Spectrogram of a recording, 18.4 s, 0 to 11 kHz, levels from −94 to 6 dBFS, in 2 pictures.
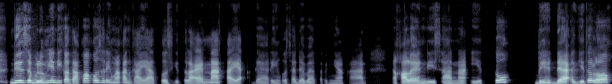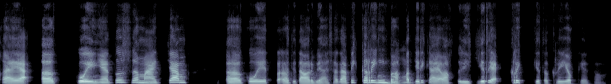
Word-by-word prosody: dia 225 +3 +6
sebelumnya 215 -1 +5
di 235 -4 -1
kotaku 195 +1 +1
aku 255 +2 +2
sering 215 -3 -4
makan 200 -2 -4
kayak 170 -1 -5
toast 175 +1 -6
gitulah 170 +1 -2
enak 195 +1 0
kayak 165 -3 -3 0.2
garing 160 +3 -15
terus 180 -1 -17
ada 160 -1 -9
butter-nya 155 +1 -14
kan, 135 -1 -15 0.4
nah 175 - -7
kalo 175 0 +5
yang 180 0 -2
disana 170 -1 -6
itu, 180 - 0 0.4
beda 195 +2 +4
gitu 190 +7 +2
loh 220 +1 +7
kayak, 180 -3 +3 0.2
eee, 185 0 +4 0.3
kuenya 200 -1 +4
tuh 275 +3 -1
semacam, 230 -1 0 0.6
eee, 185 -1 +2
kue 190 0 -1 0.2
roti 185 +2 -5
tawar 170 -1 0
biasa 165 +4 -9
tapi 200 +6 -2
kering 230 -2 +2
banget 195 +1 -3
jadi 190 +3 -3
kayak 180 -4 -2
waktu 175 +1 -12
digigit 180 +4 -3
kayak - - -8 0.2
krik 235 -1 -2
gitu 175 -4 -10
kriuk 180 +2 -6
gitu. 150 -3 -22
190 Hz, 155 wpm, -22 LUFS, 170-210 Hz, 0.6 s, loh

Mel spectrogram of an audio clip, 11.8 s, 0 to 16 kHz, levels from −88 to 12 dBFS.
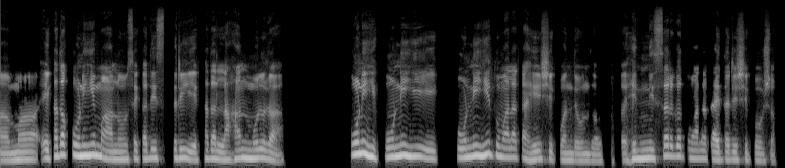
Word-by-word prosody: मग 125 +2 -1 0.2
एखादा 180 +8 +2
कोणीही 195 0 +6
माणूस, 130 -7 0
एखादी 140 +2 -3
स्त्री, 150 +1 -4
एखादा 140 +4 -3
लहान 130 +3 -1
मुलगा, 145 -7 0 1.1
कोणीही, 215 -4 +6
कोणीही, 175 -2 +2 0.3
कोणीही 185 +6 +4
तुम्हाला 165 -3 -2
काहीही 130 0 -2
शिकवण 125 -2 -5
देऊन 110 -1 -5
जाऊ 105 -1 -8
शकतं. 105 +2 -14
हे 135 - 0
निसर्ग 150 +6 0
तुम्हाला 145 -4 -6
काहीतरी 125 0 -3
शिकवू 120 -2 -7
शकतो. 100 -2 -10
140 Hz, 120 wpm, -21 LUFS, 125-170 Hz, 1.1 s, कोणीही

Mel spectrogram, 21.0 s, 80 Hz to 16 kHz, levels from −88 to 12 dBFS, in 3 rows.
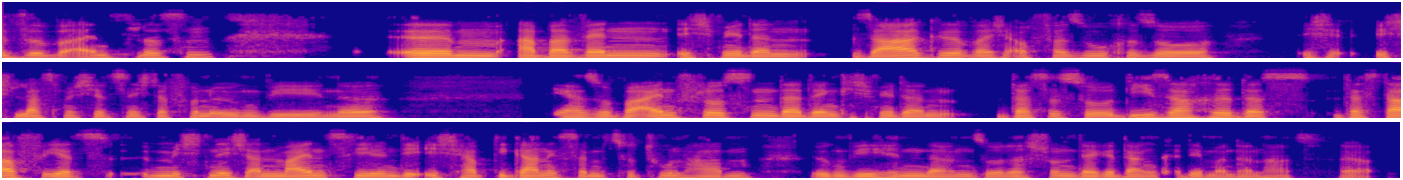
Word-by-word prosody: so 135 -1 -1
beeinflussen. 145 +3 -3 0.9
Ähm, 130 - +5
aber 125 0 +4
wenn 130 0 +2
ich 130 0 -4
mir 130 -1 +2
dann 115 -2 0 0.2
sage, 135 +2 +4
weil 120 - +2
ich 120 - -6
auch 135 -1 -3
versuche, 130 +1 -4
so: 115 0 0 0.4
„Ich - - -8 0.2
ich - - -6
lasse 125 +2 0
mich 125 0 -6
jetzt 120 0 -5
nicht 120 0 -5
davon 120 -1 -3
irgendwie, 110 0 -2
ne, 120 +3 +1 0.8
ja 115 0 0
so 120 0 -1
beeinflussen.“ 140 +1 +2
Da 125 -1 +6
denke 120 +1 +2
ich 125 -2 -13
mir 120 - -1
dann: 115 -1 -1 0.2
„Das 125 0 -1
ist 130 -1 -3
so 115 -1 +1
die 135 +7 -1
Sache, 145 -1 +2
das 125 -1 -2
das 130 -2 -2
darf 130 0 +6
jetzt 125 - 0
mich 125 +1 -2
nicht 135 +1 +1
an 120 +1 +1
meinen 125 +2 +4
Zielen, 125 -1 -1
die 120 - +1
ich 130 - -5
habe, 125 - -1
die 125 - -1
gar 125 +1 +4
nix 135 +1 -3
damit 120 -1 -3
zu - - -8
tun 130 0 -5
haben, 115 +2 -5 0.3
irgendwie 115 -1 0
hindern“, 115 -1 -1
so 110 +1 -2
das 115 +1 0
ist - - -11
schon 125 -1 -3
der 120 - +3
Gedanke, 115 0 -2
den - - -1
man - - -4
dann - - -6
hat. - - -11
Ja. - - -7
125 Hz, 195 wpm, -21 LUFS, 115-130 Hz, 0.9 s, Da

